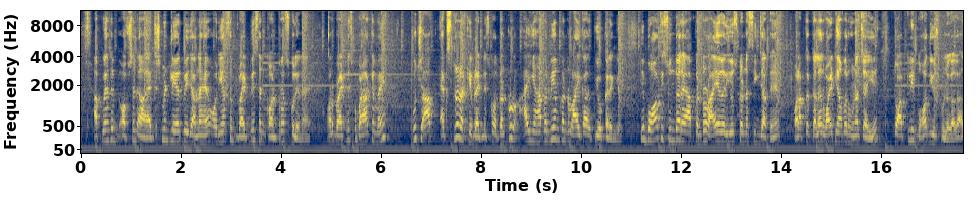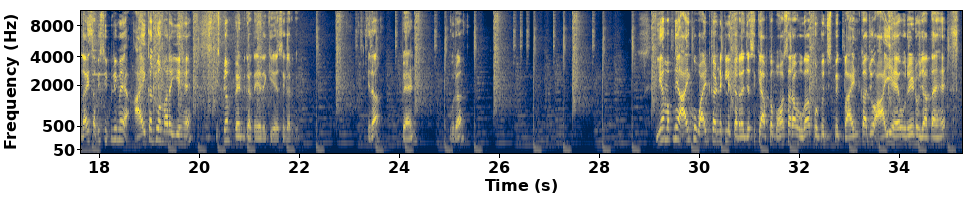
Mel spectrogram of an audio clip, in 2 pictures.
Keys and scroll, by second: 10.1 ctrl+i, 11.1 ctrl+=, 19.2 ctrl+=.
